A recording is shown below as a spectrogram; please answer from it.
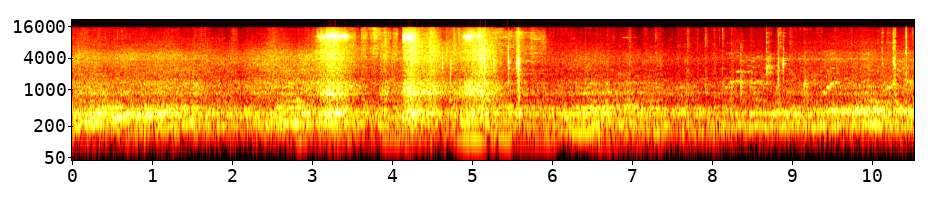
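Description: Hands handling a cement-putty planter, giving a few short rustling, scraping sounds about three to five seconds in over a faint steady room noise.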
